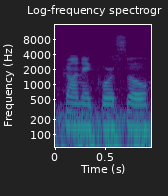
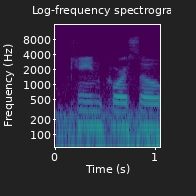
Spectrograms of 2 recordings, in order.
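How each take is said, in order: First: It is said with a put-on foreign accent. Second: It is said plainly, without a foreign accent.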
